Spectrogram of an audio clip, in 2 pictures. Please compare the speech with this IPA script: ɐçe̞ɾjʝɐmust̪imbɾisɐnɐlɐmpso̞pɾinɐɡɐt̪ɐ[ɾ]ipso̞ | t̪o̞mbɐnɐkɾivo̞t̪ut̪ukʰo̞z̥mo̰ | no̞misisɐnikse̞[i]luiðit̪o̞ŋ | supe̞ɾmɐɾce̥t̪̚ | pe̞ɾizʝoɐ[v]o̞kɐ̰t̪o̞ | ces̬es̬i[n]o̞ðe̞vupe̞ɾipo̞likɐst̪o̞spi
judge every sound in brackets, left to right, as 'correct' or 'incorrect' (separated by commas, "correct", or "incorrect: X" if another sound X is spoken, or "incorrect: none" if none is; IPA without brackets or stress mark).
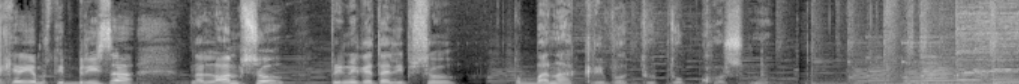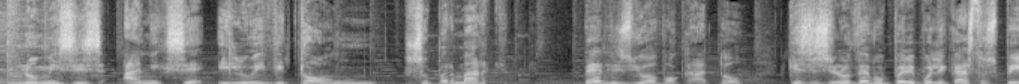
incorrect: l, correct, correct, correct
